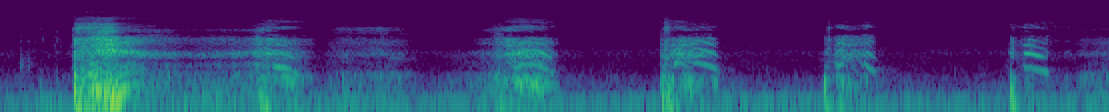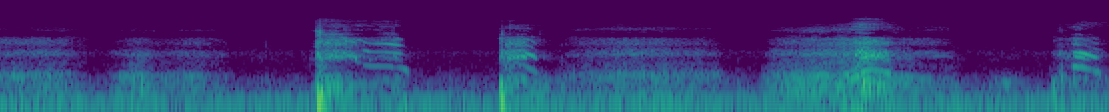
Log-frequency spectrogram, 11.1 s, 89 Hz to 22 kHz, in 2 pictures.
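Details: Night-time coughing fit at 3am, about ten harsh coughs with strained, wheezy breaths between, with reported shortness of breath.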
